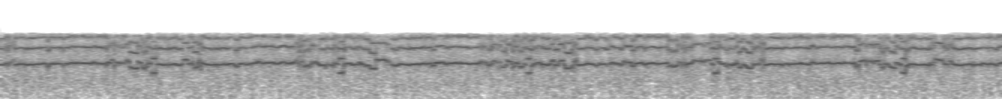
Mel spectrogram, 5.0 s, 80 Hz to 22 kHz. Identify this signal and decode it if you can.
Emergency Alert System (SAME) tones, heard as harsh buzzing bursts. It is heard from 0.4 to 4.5 s.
